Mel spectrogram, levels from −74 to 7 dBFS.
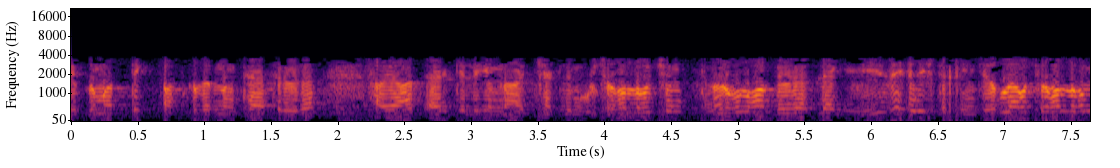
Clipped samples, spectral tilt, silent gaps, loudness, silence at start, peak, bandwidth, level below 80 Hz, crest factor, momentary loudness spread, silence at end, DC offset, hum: under 0.1%; -7 dB/octave; none; -24 LUFS; 0 s; -8 dBFS; 3.9 kHz; -62 dBFS; 16 dB; 10 LU; 0 s; under 0.1%; none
